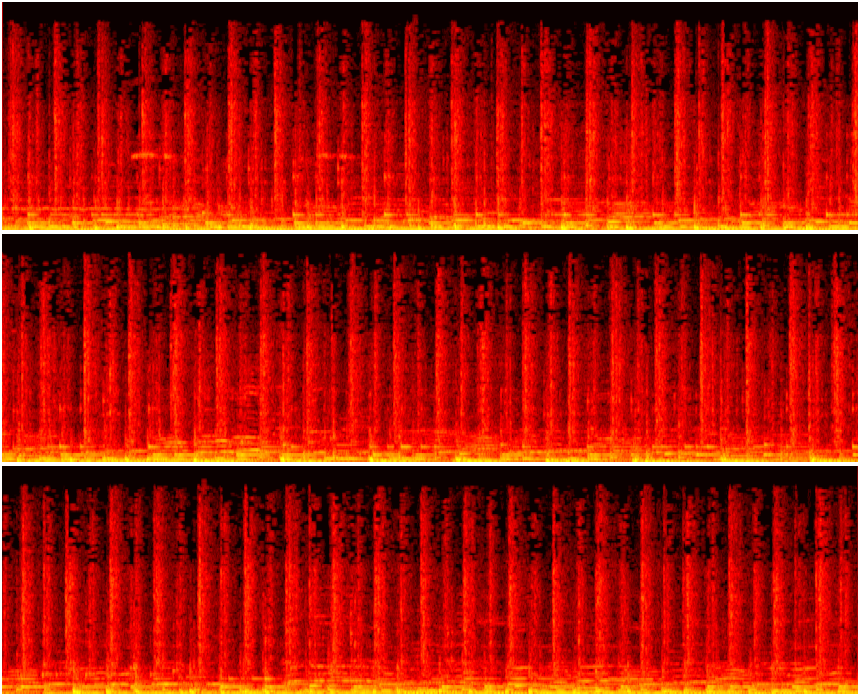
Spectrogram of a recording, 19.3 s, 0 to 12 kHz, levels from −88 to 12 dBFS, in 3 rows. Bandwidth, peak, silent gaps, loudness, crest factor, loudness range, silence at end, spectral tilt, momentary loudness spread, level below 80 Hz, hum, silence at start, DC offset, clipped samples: 11 kHz; -6 dBFS; none; -23 LUFS; 16 dB; 2 LU; 0 s; -7 dB/octave; 3 LU; -36 dBFS; none; 0 s; under 0.1%; under 0.1%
